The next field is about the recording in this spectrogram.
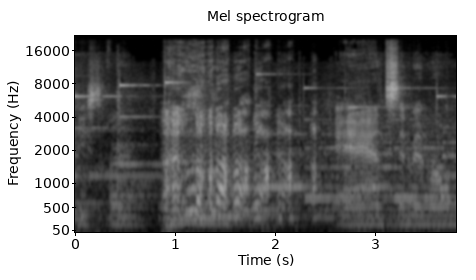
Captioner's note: both laughing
